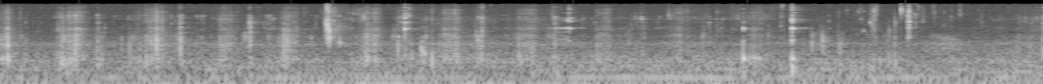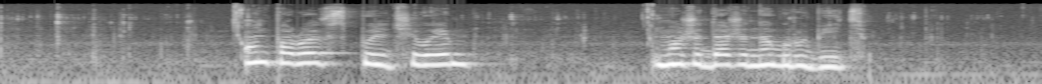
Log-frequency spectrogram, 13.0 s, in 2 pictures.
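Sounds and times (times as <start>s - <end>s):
crunchy chewing of pepper: 0.0s - 7.8s, 12.0s - 13.0s.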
